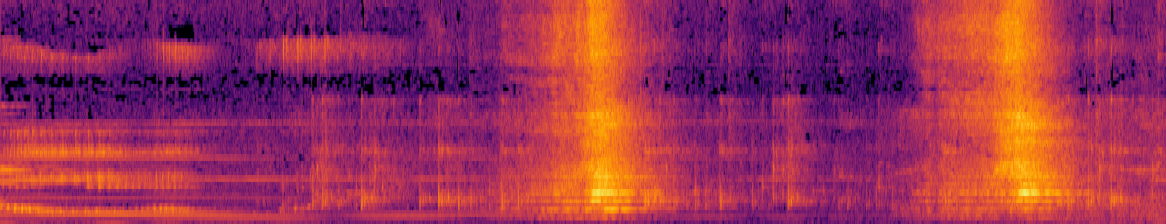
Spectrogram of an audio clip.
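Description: Contemporary electroacoustic chamber music for flute, piano and tape: held tones and a slow falling glide, then two noisy, watery surges about three seconds apart, each building to a loud peak.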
